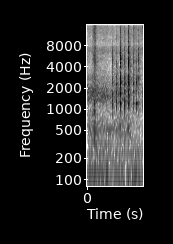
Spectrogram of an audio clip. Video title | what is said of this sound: Why I Don't Like Chamberlain/LiftMaster and What I Recommend Instead | these ones, it's just loose. Like, these clips don't seem to fit together as tightly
